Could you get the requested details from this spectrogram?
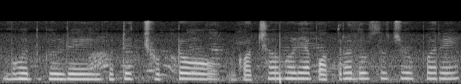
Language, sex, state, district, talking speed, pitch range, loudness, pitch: Odia, female, Odisha, Malkangiri, 130 wpm, 245-270 Hz, -16 LUFS, 265 Hz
